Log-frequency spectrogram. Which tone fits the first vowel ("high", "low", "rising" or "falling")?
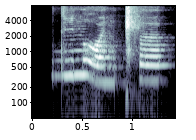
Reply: high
